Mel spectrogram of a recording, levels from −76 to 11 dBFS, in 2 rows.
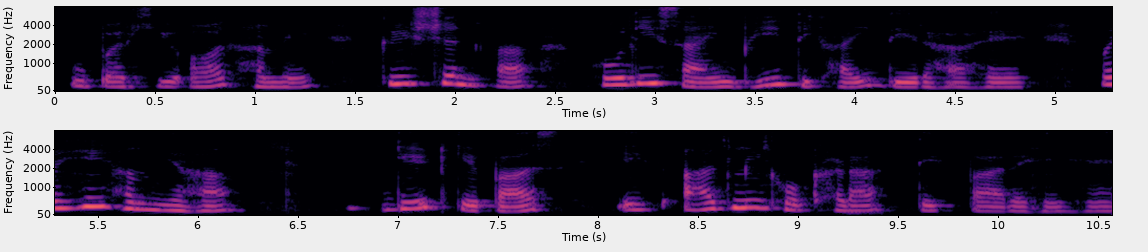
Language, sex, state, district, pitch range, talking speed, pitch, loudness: Hindi, female, Bihar, Gopalganj, 165-240 Hz, 155 wpm, 185 Hz, -33 LUFS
